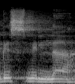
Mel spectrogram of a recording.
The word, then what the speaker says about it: Bismillah: In this case, because it is preceded with a kasra, so we would say Bismillah, we would not say Bismillah, because there is a kasra before it.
